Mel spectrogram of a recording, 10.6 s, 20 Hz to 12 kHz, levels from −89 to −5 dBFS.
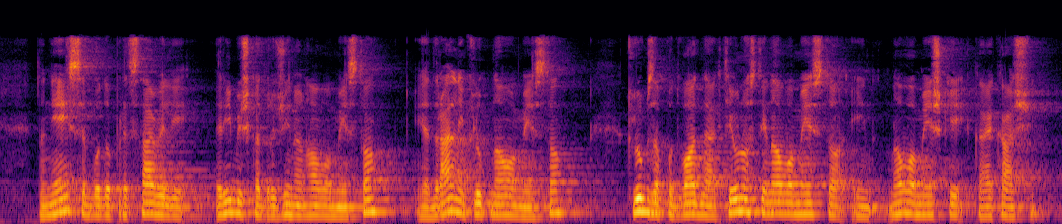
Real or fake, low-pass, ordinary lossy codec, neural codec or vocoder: real; 7.2 kHz; AAC, 48 kbps; none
